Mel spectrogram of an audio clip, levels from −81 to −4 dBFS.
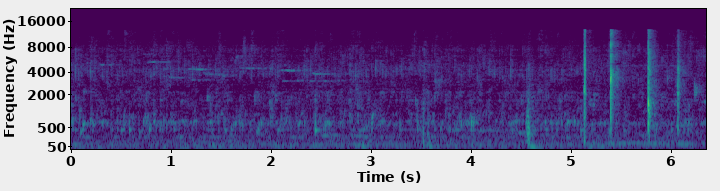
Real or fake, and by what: real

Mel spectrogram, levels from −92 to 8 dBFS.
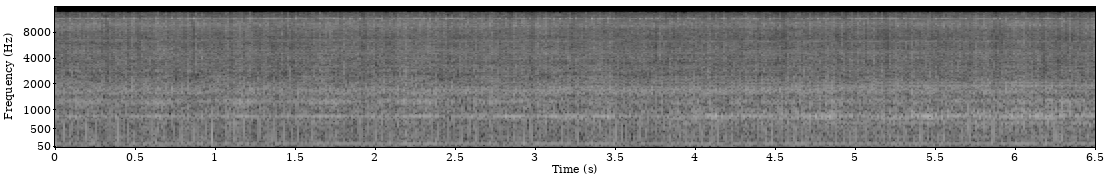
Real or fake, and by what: real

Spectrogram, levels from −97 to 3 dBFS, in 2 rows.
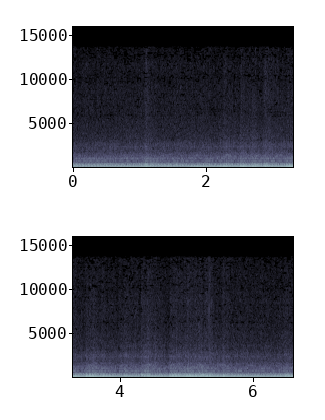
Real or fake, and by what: real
